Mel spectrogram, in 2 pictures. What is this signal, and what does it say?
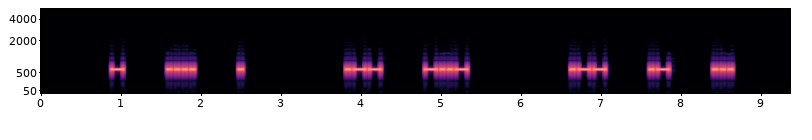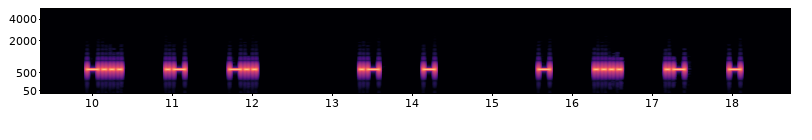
Morse code, heard as a keyed tone, about 25 wpm, spaced as for 12 wpm, 600 Hz. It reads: THE WX WAS BAD AT THAT
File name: SS017 12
